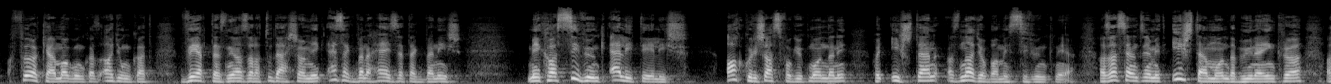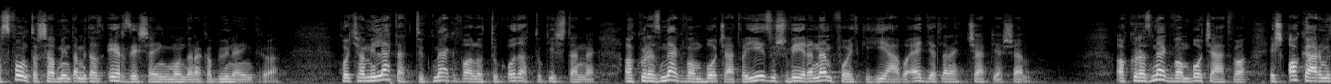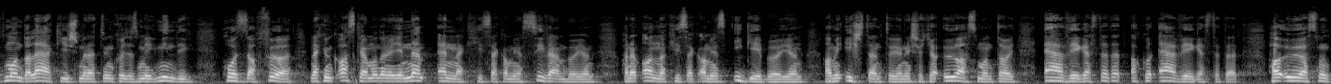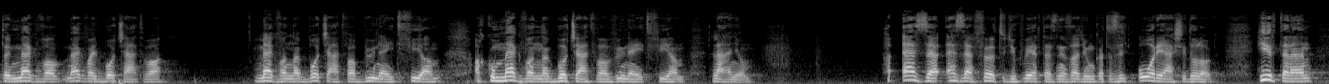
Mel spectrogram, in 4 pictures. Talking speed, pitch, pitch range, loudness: 175 wpm, 140 Hz, 130-160 Hz, -18 LUFS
